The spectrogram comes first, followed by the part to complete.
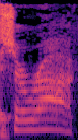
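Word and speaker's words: Cîroc: Ciroc.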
